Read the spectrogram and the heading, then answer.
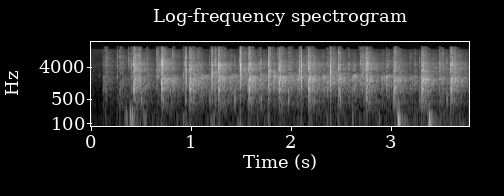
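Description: A room full of people claps steadily, dense overlapping hand claps forming a sustained burst of applause that stays fairly even in loudness throughout.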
